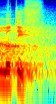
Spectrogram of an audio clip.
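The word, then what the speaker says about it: لطيف: আমাদের মধ্যে অনেকের নাম আছে আব্দুল লতিফ। আছে না নাই? আছে। এই লতিফের সঠিক উচ্চারণ হচ্ছে লাতিফ।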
